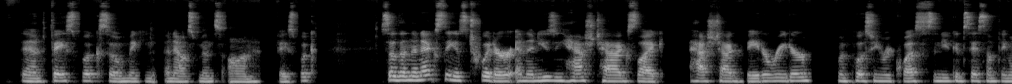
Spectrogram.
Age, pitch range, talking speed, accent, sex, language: 20-39, 140-175 Hz, 180 wpm, American, female, English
